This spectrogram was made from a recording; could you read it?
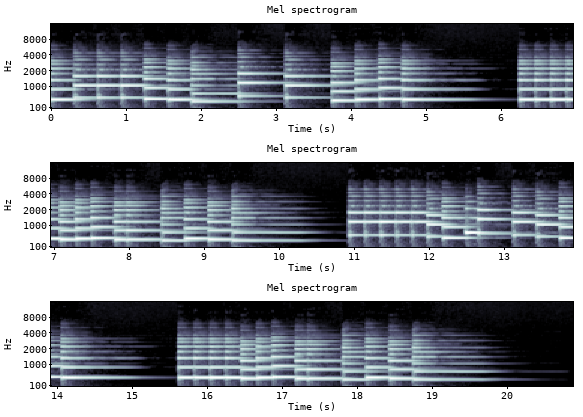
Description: Air de bertsos - Voir fiche   Pour savoir plus sur cette section
Kontakizunezkoa
Zortziko txikia (hg) / Lau puntuko txikia (ip)
ABDB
